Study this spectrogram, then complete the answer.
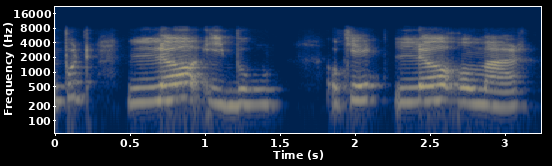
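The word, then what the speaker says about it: homard: it is Ash aspir the owls the lobsters here L Omar so the D here is silent okay L Omar so again aspir but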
